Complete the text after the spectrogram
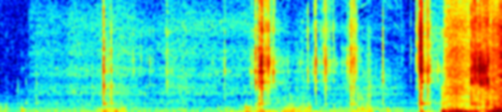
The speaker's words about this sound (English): poised over the microphone, just slow motion chewing all this.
